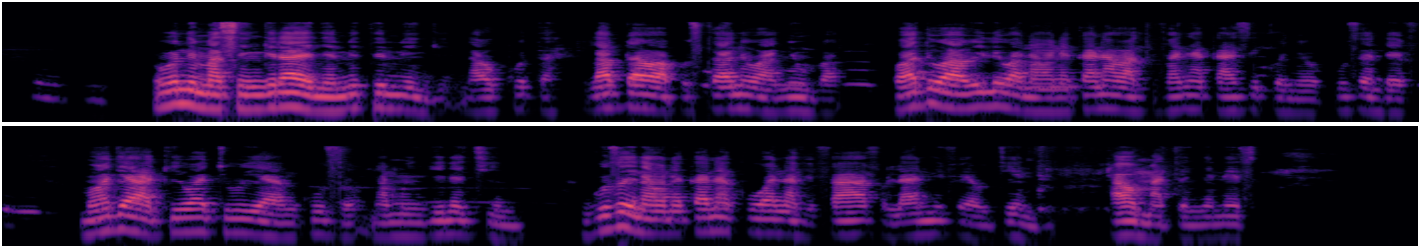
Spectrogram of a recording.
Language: Swahili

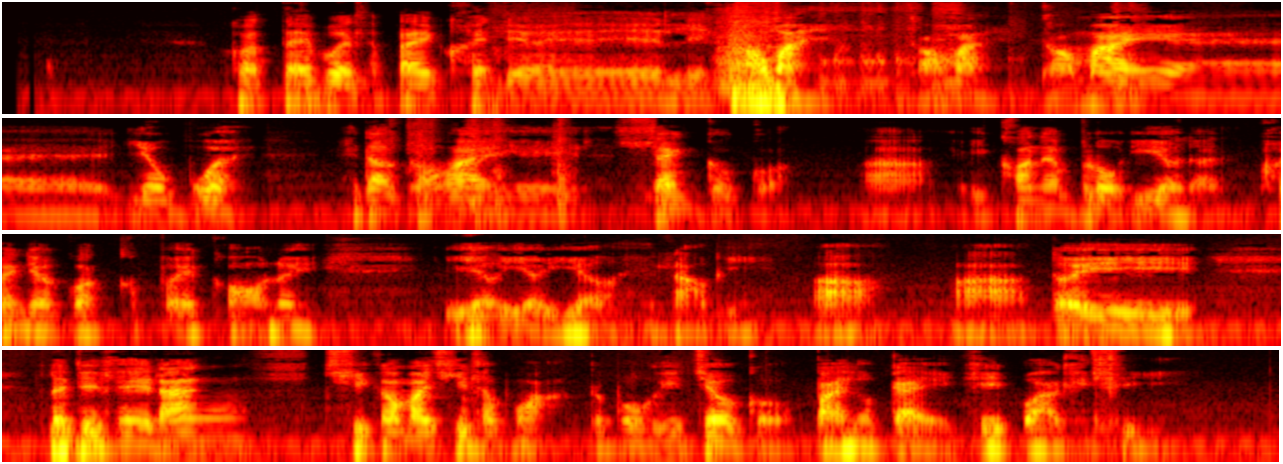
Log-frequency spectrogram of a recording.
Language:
Pu-Xian Chinese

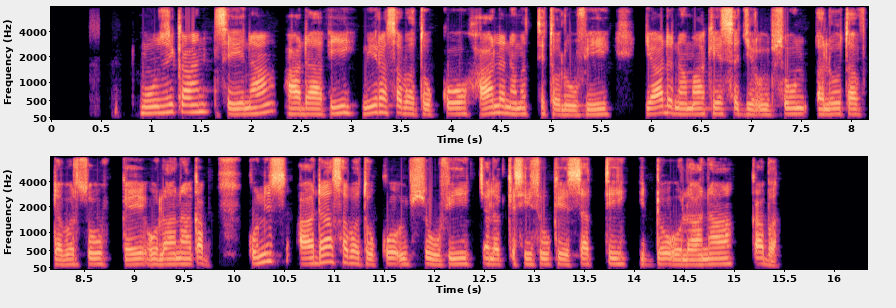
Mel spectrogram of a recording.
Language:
Oromo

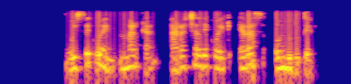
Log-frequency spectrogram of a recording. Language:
Basque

